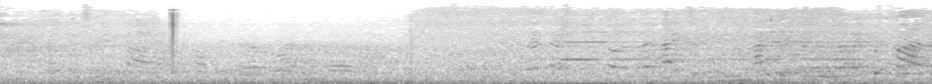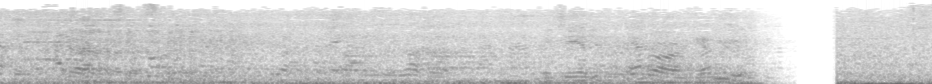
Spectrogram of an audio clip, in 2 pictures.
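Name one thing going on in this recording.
Young men and women chatter nearby.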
